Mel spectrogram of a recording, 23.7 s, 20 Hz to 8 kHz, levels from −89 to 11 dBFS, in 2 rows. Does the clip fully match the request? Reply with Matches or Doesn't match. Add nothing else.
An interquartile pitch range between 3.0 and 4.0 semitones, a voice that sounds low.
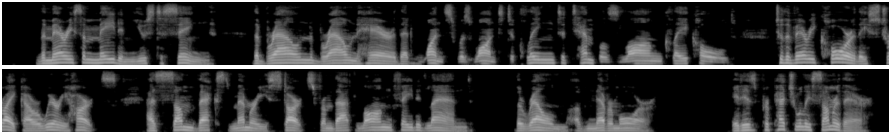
Doesn't match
